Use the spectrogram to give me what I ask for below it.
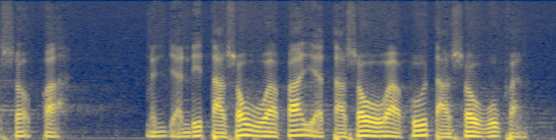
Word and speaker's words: tasawuf: menjadi tasawafa ya tasawafu tasawufan cuma kita membacanya tidak SH tapi Sin t tasa tasawuf gitu mestinya tasawuf dari kata Safa makanya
